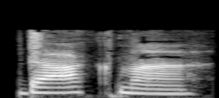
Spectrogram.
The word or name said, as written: dakhma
